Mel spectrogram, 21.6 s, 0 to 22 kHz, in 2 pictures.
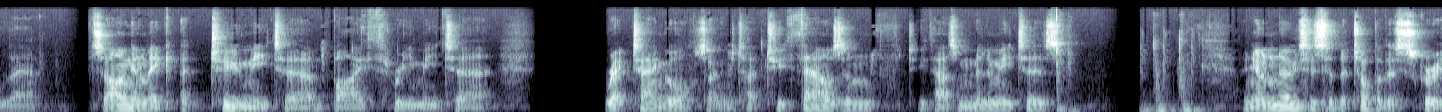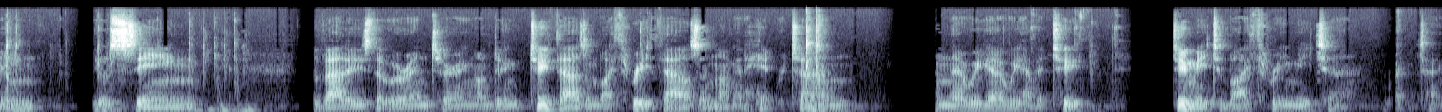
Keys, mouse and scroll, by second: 2.6 click, 3.4 shift+middle click, 8.0-8.5 typing, 10.9-12.3 typing, 16.9 Return, 18.0 middle click, 18.9 shift+middle click, 19.6 middle click.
